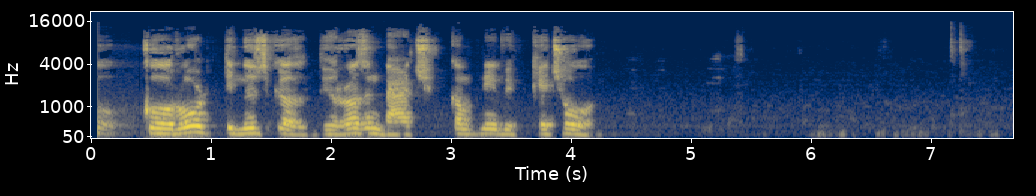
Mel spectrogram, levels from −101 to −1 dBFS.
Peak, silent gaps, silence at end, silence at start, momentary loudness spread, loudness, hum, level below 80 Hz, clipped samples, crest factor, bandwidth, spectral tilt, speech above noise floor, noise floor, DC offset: -2 dBFS; none; 3.5 s; 0.05 s; 10 LU; -17 LUFS; none; -62 dBFS; under 0.1%; 18 dB; 12.5 kHz; -3.5 dB/octave; 54 dB; -70 dBFS; under 0.1%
